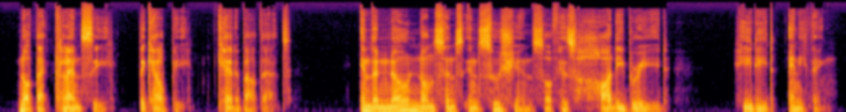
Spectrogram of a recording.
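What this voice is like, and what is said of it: Speaks with a pleasant accent. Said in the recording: “he has a wonderful accent ... That's a voice I could really fall into.”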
